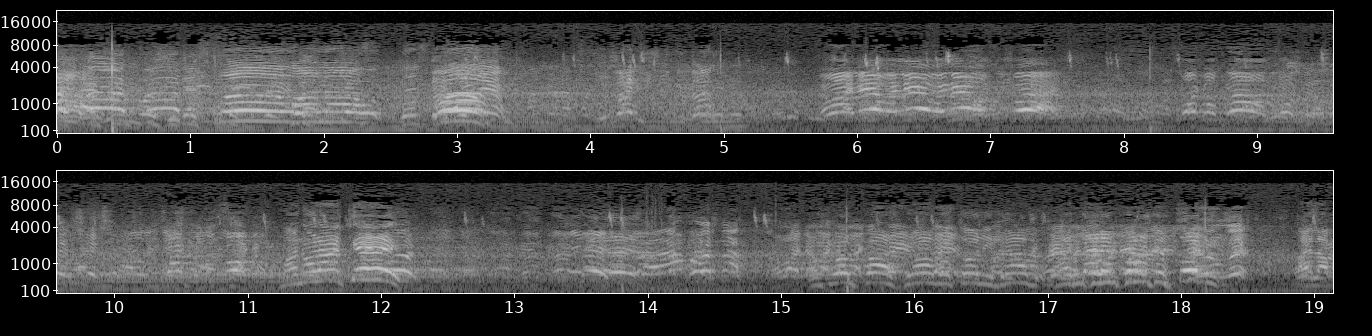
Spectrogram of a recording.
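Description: Players and coaches on a football pitch calling out to each other, in short shouts throughout, with a sharp knock about half a second in.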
